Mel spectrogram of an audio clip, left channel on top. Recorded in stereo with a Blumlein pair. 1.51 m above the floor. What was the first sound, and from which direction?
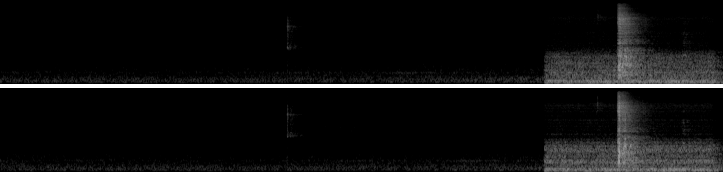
A finger snap, straight ahead.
